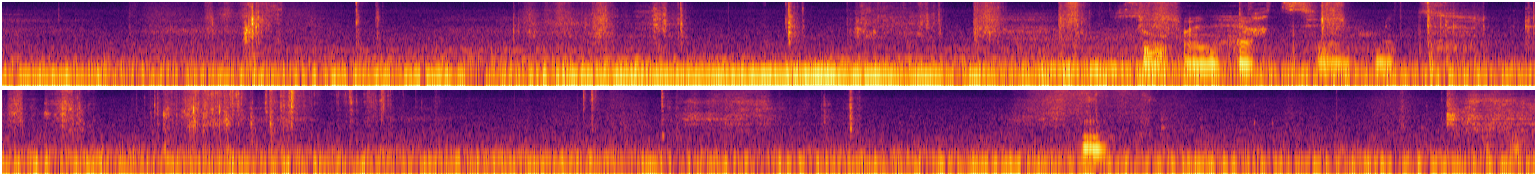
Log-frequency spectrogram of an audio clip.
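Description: Paper pieces rustle and crinkle as hands sort through them.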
